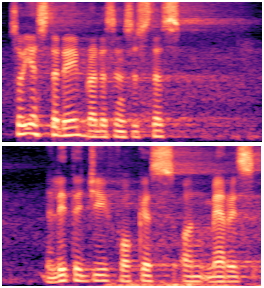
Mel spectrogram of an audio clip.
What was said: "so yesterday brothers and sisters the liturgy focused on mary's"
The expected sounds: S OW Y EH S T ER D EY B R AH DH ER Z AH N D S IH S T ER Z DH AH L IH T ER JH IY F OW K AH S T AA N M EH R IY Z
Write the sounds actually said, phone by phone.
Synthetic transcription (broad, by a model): S OW Y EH S T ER D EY B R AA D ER S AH N S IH S T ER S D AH L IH T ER JH IY F OW K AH S AA N M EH R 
